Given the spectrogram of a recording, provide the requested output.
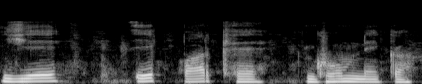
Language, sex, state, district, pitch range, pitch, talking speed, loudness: Hindi, male, Uttar Pradesh, Saharanpur, 125-145 Hz, 130 Hz, 85 wpm, -14 LUFS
